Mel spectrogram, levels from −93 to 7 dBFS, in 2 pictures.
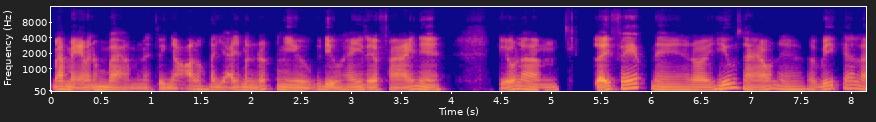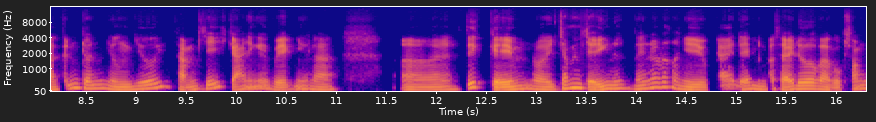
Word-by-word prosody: ba 120 - +4
mẹ 95 -5 +4
mình, 100 - -1
ông 110 0 +1
bà 90 -3 0
mình 85 0 -7
là 85 - -7
từ 90 - -3
nhỏ 85 -1 -2
luôn 115 -1 -4
đã 100 - -2
dạy 100 -1 -1
cho 105 - -4
mình 95 -3 -1
rất 130 +3 -4
nhiều 95 -5 0
cái 115 - -5
điều 95 -4 +2
hay 105 +2 0
lẽ 95 -2 +2
phải 90 +3 0
nè, 115 -2 +1 0.5
kiểu 120 - +2
là, 125 -5 +2
ừm, 105 0 -5 0.4
lễ 100 - +8
phép 155 +8 +2
nè, 110 -1 -1
rồi 105 -1 0
hiếu 155 +8 +2
thảo 105 -6 0
nè, 115 -5 -3
rồi 115 - -4
biết 125 +8 -1
á 155 - -3
là 120 -7 -1
kính 175 +5 -1
trên 155 0 -1
nhường 110 -5 -1
dưới, 160 - 0
thậm 105 +2 -1
chí 165 - -2
cả - - +2
những 70 - -2
cái 80 -2 -2
việc 100 +4 +2
như - - -4
là, 110 -3 -3 0.7
ờ, 105 -1 -2 0.3
tiết 195 +4 +1
kiệm 115 +7 +5
rồi 110 -4 -1
chăm 170 +8 +3
chỉ 110 +1 +4
nữa. 150 +1 -1
Đấy, 135 +2 -2
rất, 195 +3 0
rất 210 +1 -3
là 160 - -3
nhiều 105 -4 +2
cái 75 +2 -4
để - - +1
mình 125 -4 -3
có - - -8
thể 105 +2 +4
đưa 135 +1 +3
vào 115 -5 +1
cuộc 95 0 -4
sống 150 - -4
110 Hz, 255 wpm, -24 LUFS, 100-135 Hz, 0.7 s, lễ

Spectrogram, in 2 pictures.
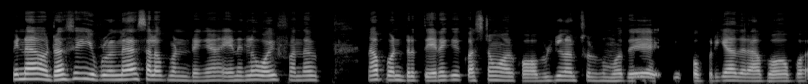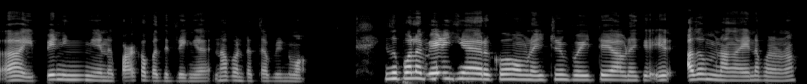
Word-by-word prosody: பின்ன 245 +1 +5 0.2
ட்ரெஸ்ஸுக்கு 250 +3 +2
இவ்வளோ 215 0 -1
நேரம் 235 +2 +3
செலவு 210 -1 +1
பண்ணுறீங்க. 185 -2 -6 0.2
எனக்கெல்லாம் 205 +2 -1
ஒய்ஃப் 220 +1 -3
வந்தா 200 +1 -3 0.6
என்ன 215 - +2
பண்ணுறது 190 -3 -3
எனக்கே 195 +3 -2
கஷ்டமா 195 +2 -3
இருக்கும்." 160 -3 -4
அப்படின்லாம் 190 +3 -4
சொல்லும்போது. 170 -1 -5 0.4
"இப்போ 165 - -6
புரியாதுடா 175 -1 -1 0.2
போக 160 +1 -1
போக 165 - -5
ஆ - - +6 0.2
இப்பயே 180 +6 +2
நீங்க 215 -1 -2
என்ன 170 -1 -6
பழக்க 175 +3 -2
படுத்துட்றீங்க 155 -1 -5 0.2
என்ன 190 - -4
பண்றது?" 165 -2 -8
அப்படின்னுவான். 155 -2 -8 0.8
இதுபோல 275 +1 +7
வேடிக்கையா 265 0 +7
இருக்கும் 235 +1 +3
அவன 220 -2 +2
இட்டுன்னு 220 0 -2
போய்ட்டு 210 +1 +1
அவனுக்கு 200 0 -3 0.4
அதுவும் 235 0 +1
நாங்க 195 -1 0
என்ன 200 0 -4
பண்ணுவோம்னா, 180 +1 -5
200 Hz, 150 wpm, -23 LUFS, 175-220 Hz, 0.8 s, இதுபோல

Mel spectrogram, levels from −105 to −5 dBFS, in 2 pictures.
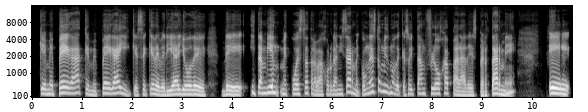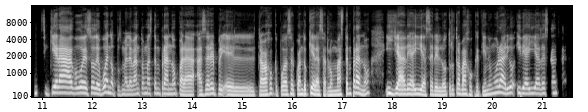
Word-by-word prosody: que 195 -1 -2
me 180 -1 -4
pega 220 +1 0
que 185 -3 -7
me 145 -3 -7
pega 205 +7 -1
y 180 -10 -5
que 140 - -7
sé 165 +4 -8
que 190 +1 -3
debería 160 +2 +1
yo 175 -1 +1
de 155 -5 +1 0.3
de 155 +3 0
y 230 - -3
también 230 +3 +2
me 185 -2 -6
cuesta 190 +4 -5
trabajo 150 -4 -7
organizarme. 175 +6 -4
Con 170 +6 -6
esto 265 +7 -4
mismo 245 -7 -5
de 170 -3 -6
que - - -10
soy 180 +3 -8
tan 195 +2 -7
floja 200 +1 -5
para 145 -6 -3
despertarme, 140 - -1 0.6
eh, 195 -5 +6
ni 215 - -5
siquiera 230 +3 +4
hago 220 +1 +1
eso 220 0 +1
de: 195 - +3
"Bueno, 215 -1 0
pues, 160 0 -12
me 170 -1 -5
levanto 180 +5 -3
más 200 -1 -5
temprano 195 -2 -1
para 150 -4 +2
hacer 160 +4 -1
el 200 -4 +1
pri 180 -2 -1
el 145 -2 0
trabajo 160 +5 +2
que - - -7
puedo 165 +1 +1
hacer 165 +1 0
cuando 175 0 +3
quiera, 180 -3 +5
hacerlo 150 -2 0
más 160 +2 +1
temprano 205 -2 +2 0.3
y 210 -4 +4
ya 195 -2 +6
de 190 - +2
ahí 180 0 +3
hacer 155 0 0
el 145 -1 +2
otro 155 +3 -1
trabajo 180 -4 +1
que 145 - -3
tiene 150 +5 -2
un 190 - -3
horario 230 -2 +1
y 220 - -1
de 210 - +1
ahí 200 +1 -1
ya 200 -2 -2
descansar". 215 - -8
185 Hz, 205 wpm, -21 LUFS, 160-210 Hz, 0.6 s, eh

